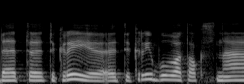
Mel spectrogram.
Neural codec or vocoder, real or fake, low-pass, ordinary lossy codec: codec, 16 kHz, 4 kbps, X-Codec, HuBERT features, trained on balanced general audio; fake; 7.2 kHz; AAC, 48 kbps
